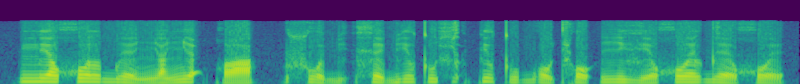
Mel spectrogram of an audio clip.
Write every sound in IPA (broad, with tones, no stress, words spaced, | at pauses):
mʲa˥χʷʌ˥l be˥˩ ɲa˧ɲe˥ʔqʷa˧ | sʷʌː˥˩bʲe˧ʔ xe˥˩bʲeː˥tʷʌ˥çʌ˥ʔ pʲe˥tʷi˧ bo˥˩cʰo˥˩ʔiː˥vʲeː˧ χʷeː˥ldeː˥˩χʷe˥˩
